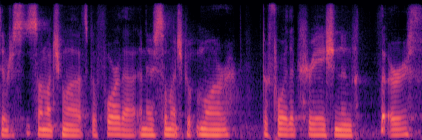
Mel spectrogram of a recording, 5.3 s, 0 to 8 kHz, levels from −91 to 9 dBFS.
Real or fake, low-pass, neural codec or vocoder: fake; 7.2 kHz; codec, 16 kHz, 1 kbps, X-Codec, HuBERT features, trained on balanced general audio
